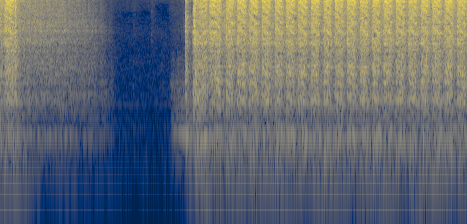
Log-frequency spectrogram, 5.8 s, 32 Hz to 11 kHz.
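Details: VW 2332cc engine, early-morning cold start, first firing after carbs removed and cleaned: cranks, catches, then lumpy idle pulsing about three times a second until carb mixture screws are set.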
